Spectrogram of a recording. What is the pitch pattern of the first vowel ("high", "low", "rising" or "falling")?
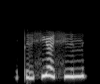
low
